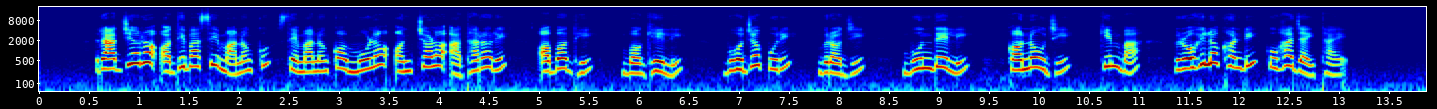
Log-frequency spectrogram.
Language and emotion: Odia, neutral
